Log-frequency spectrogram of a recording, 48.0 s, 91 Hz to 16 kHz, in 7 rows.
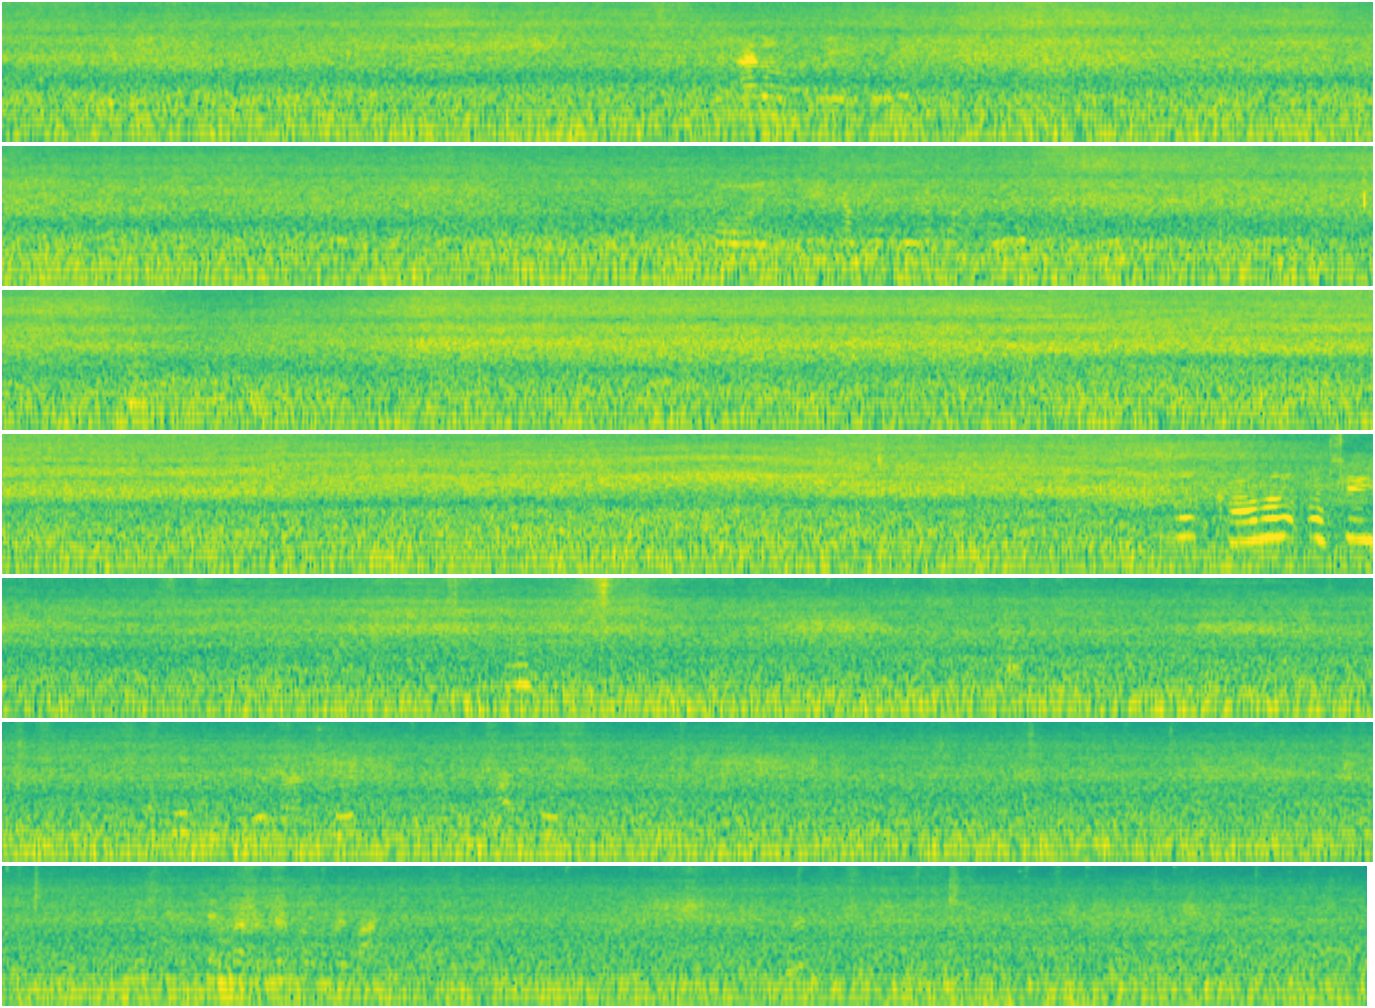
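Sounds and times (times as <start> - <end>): fast-flowing river rushing: 0.0 - 47.9
wind rumbling on microphone: 0.0 - 47.9.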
